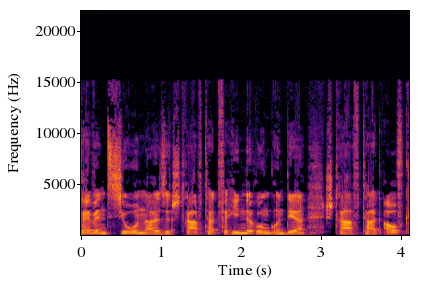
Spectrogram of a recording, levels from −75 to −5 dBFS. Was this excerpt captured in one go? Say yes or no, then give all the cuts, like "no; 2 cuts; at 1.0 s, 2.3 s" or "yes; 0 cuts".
no; 1 cut; at 1.1 s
